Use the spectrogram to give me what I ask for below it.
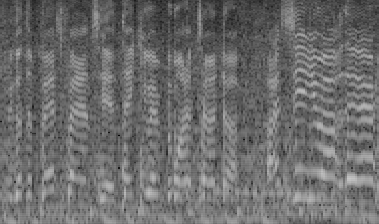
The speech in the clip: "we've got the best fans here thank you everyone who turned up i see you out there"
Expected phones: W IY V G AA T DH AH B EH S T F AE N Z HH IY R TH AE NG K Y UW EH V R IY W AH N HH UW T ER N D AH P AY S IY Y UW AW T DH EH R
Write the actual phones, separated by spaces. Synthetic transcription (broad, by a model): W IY G AA T DH AH B EH S T F AE N Z HH IY R TH AE NG K Y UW EH V R IY W AH N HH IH T ER N D AH P AY S IY Y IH AW T DH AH R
